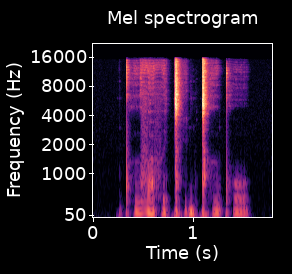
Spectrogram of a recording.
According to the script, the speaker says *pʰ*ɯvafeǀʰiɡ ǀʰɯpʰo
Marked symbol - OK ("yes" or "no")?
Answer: yes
